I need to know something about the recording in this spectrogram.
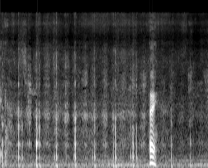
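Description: Two American Bully dogs nosing at each other: a scatter of short, soft clicks and sniffs. A man's sharp 'hey' about three seconds in is the loudest sound.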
